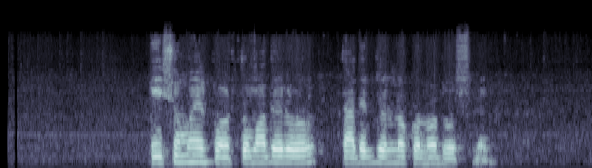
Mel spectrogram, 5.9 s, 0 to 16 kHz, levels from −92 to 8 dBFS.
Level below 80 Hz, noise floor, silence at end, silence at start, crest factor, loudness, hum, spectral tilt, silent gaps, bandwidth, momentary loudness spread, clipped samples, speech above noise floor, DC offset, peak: -64 dBFS; -54 dBFS; 1 s; 1.5 s; 16 dB; -14 LUFS; none; -7 dB/octave; none; 7.6 kHz; 9 LU; under 0.1%; 40 dB; under 0.1%; 0 dBFS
